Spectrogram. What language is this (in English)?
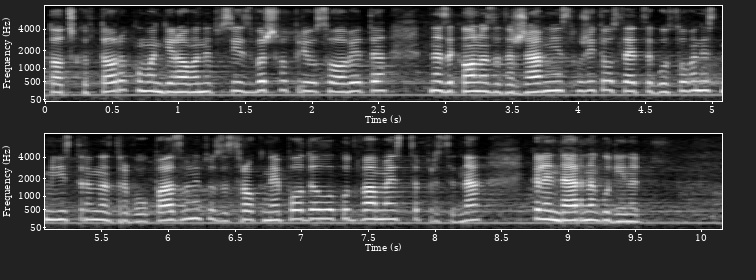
Bulgarian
